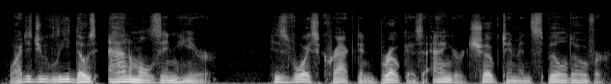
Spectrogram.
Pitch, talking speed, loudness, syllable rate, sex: 95 Hz, 195 wpm, -18 LUFS, 5.8 syllables/s, male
